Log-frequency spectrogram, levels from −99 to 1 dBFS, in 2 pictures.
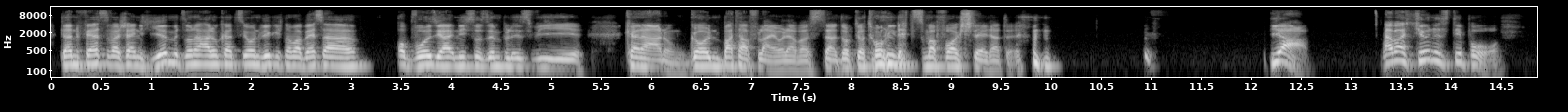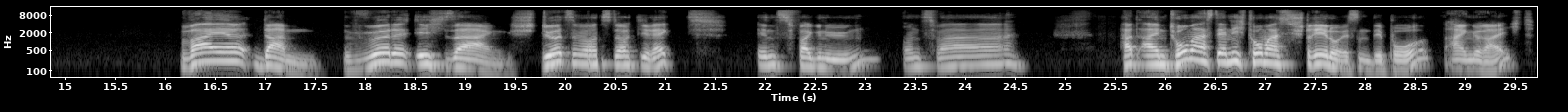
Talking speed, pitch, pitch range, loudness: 125 wpm, 155 Hz, 135-170 Hz, -22 LUFS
